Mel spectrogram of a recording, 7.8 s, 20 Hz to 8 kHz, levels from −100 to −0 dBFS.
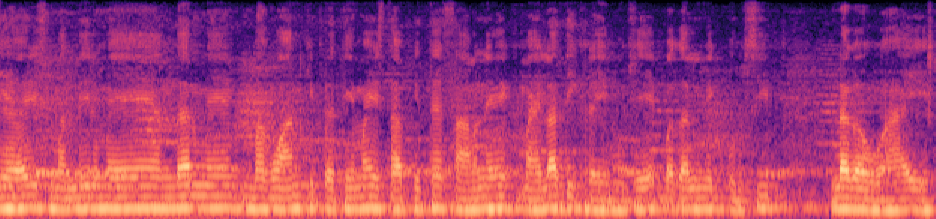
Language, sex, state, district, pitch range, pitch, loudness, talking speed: Hindi, male, Chhattisgarh, Bilaspur, 105-120 Hz, 115 Hz, -18 LUFS, 175 wpm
